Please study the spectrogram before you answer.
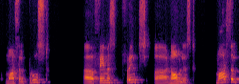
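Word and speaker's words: Marcel Proust: proust p r o u s t it's pronounced Marshall proust a famous French novelist Marshall post is known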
